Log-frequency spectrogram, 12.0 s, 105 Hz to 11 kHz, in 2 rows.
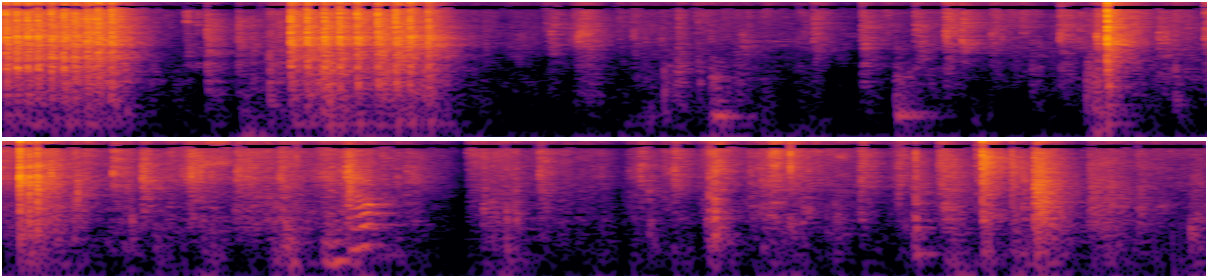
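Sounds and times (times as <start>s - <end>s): loom ratchet clicking: 0.0s - 2.2s.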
